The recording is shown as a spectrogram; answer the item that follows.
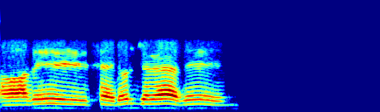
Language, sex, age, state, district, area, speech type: Dogri, male, 30-45, Jammu and Kashmir, Reasi, rural, conversation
